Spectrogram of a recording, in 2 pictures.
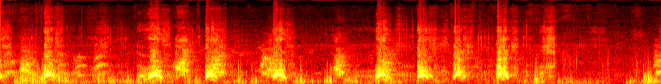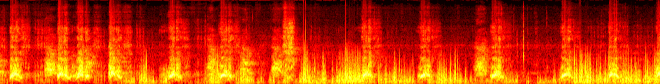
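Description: A Presa Canario gives a long run of deep, booming barks, spaced about a second apart.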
